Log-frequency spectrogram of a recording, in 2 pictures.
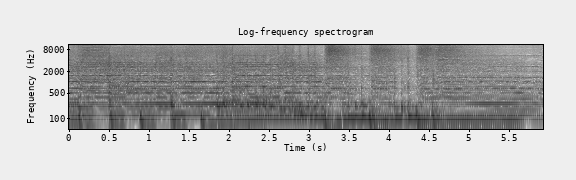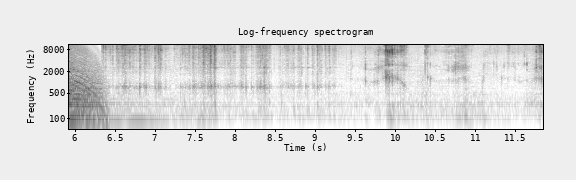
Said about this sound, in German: Popcorn. Irgendwie so richtig lecker und ich habe noch ganz schön viel im Mund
